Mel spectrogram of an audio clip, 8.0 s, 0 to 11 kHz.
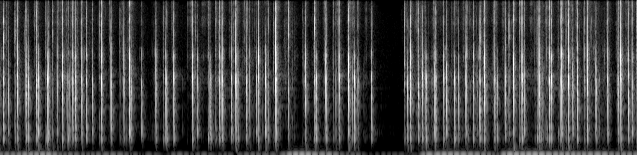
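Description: Fingertips type continuously on a Dolphin 2021 mechanical keyboard with a brass plate and plastic keycaps, producing rapid, crisp, bright clacks with a short ring. The clicks come in quick bursts with brief pauses, including a near-silent gap around the middle before the typing resumes.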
